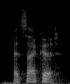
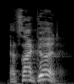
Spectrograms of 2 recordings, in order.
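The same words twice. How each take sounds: First: "That's not good" said softly, rising on "good"; quiet. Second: "That's not good" said higher and louder; loud dismay. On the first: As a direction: mutter it softly to yourself. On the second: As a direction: stress "good" with alarm. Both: Shown as a demonstration.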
